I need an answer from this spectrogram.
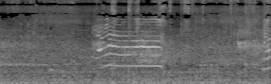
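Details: Stray cat at a park in Istanbul, one of several strays gathering around a volunteer feeder while a tuxedo cat is petted; a single drawn-out harmonic meow about one second long, steady then falling, over low outdoor rumble.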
